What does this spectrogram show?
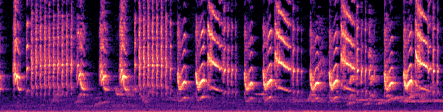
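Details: Vigorous long-tailed shrike song with rich "isian" fill: buzzy rapid trills alternate with varied, sliding high notes delivered in quick succession.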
